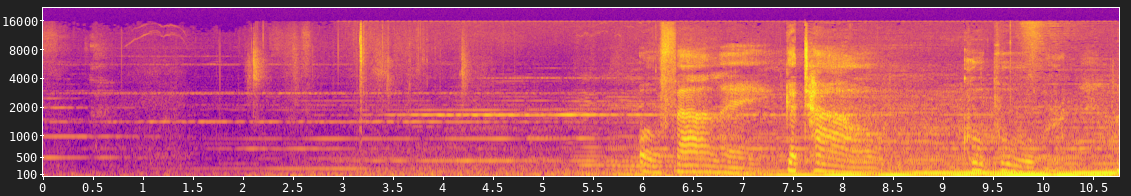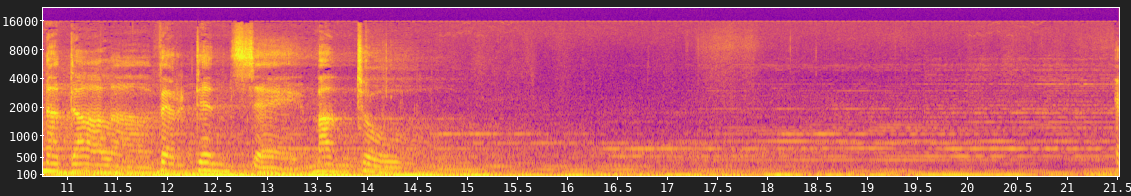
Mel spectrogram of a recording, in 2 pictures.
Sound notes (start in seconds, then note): 5.9 chanting in foreign language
